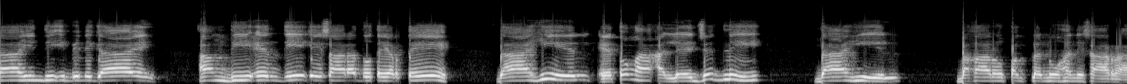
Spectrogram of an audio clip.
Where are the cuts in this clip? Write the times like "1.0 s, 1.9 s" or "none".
none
